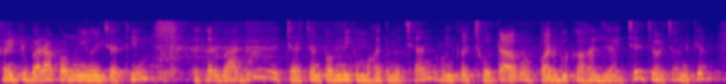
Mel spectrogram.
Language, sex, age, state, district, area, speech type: Maithili, female, 30-45, Bihar, Samastipur, urban, spontaneous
